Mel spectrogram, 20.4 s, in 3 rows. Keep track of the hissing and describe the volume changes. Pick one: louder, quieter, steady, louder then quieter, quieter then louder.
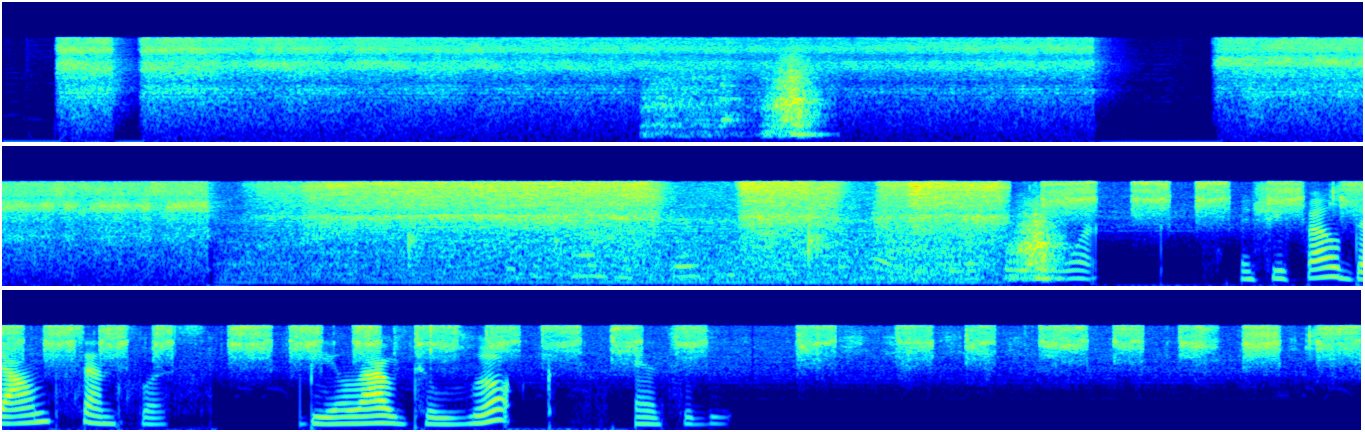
louder then quieter.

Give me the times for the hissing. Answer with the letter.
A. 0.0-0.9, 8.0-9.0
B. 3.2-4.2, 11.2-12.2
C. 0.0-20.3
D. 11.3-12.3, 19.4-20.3
C.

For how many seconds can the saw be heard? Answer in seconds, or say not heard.
2 s.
